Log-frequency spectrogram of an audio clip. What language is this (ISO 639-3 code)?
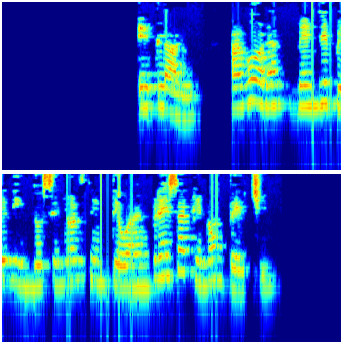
glg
